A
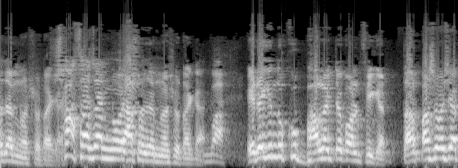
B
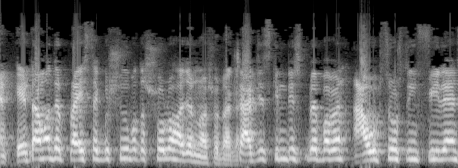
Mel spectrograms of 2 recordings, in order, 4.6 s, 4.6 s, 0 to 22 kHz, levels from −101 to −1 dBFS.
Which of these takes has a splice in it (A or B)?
B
